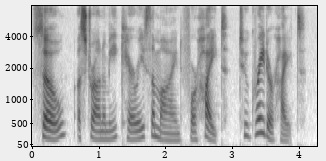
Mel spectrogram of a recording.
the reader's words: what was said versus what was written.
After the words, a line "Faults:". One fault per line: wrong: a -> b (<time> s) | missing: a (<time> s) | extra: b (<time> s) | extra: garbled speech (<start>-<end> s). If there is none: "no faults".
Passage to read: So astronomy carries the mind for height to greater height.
So astronomy carries the mind for height to greater height.
Faults:
no faults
